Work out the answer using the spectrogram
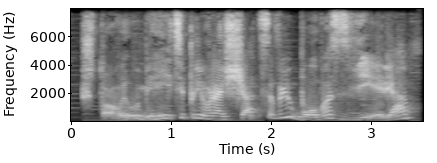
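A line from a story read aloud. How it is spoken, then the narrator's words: Cat purring speech. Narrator (Russian): промурлыкал кот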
